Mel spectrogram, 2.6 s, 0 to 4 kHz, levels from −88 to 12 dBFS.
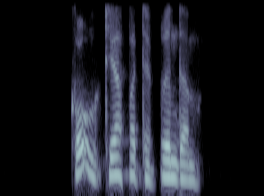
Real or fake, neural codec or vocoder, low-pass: fake; codec, 16 kHz, 2 kbps, X-Codec, HuBERT features, trained on general audio; 3.6 kHz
